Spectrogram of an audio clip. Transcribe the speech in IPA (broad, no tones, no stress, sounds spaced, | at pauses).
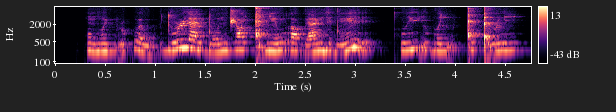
k õ ɡʷ ẽ j b ṵ ɭ kʷ æ w | d u ɭ j æ l d o n d͡ʒ ɒ l ǃ ḭ ʎ ẽ w r ɒ ɡ æ ŋ ɡ e d ẽ r | kʷʰ i j ḭ l ɡʷ æ ʎ ṵ ǃ i ǃ ṵ ɭ l i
